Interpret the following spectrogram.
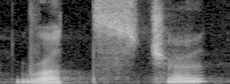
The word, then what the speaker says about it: Rothschild: Rothschild? Oh, the Rothschilds. Rothschild.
